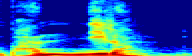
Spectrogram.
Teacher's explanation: 이 니은 때문에 앞말의 파열음이 비음으로 바뀌었죠. 비음화. 세 가지 음운 변동이 일어난 거예요.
